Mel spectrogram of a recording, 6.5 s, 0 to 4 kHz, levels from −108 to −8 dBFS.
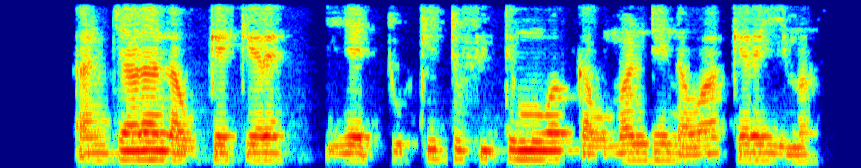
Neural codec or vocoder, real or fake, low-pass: none; real; 3.6 kHz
